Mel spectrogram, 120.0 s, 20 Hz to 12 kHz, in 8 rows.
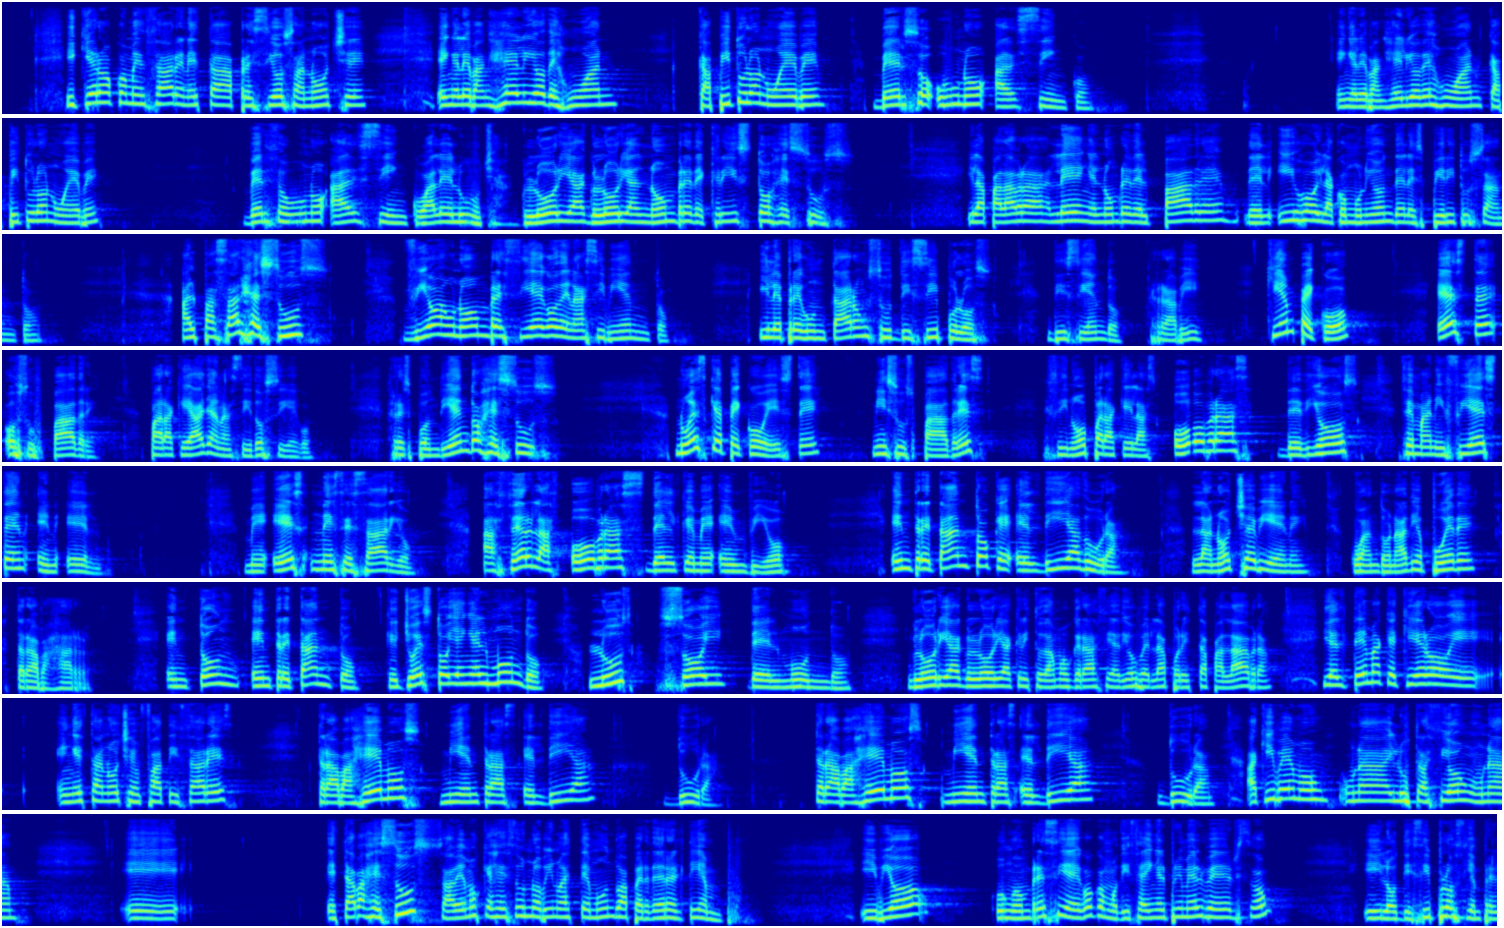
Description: Mensaje
grabado el 6/19/20 en la Iglesia Misión Evangélica en Souderton, PA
